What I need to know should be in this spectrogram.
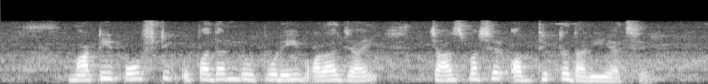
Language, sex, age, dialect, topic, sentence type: Bengali, female, 31-35, Northern/Varendri, agriculture, statement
